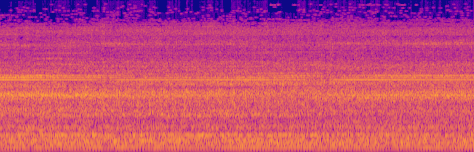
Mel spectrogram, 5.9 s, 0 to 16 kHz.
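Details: Webasto parking heater on a 1999 Seat Alhambra 1.9 TDI, after repair: constant, even roar of burner and blower with no surging, popping or rattles; running normally.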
